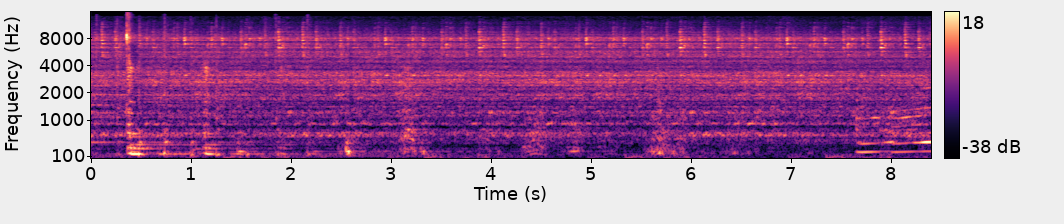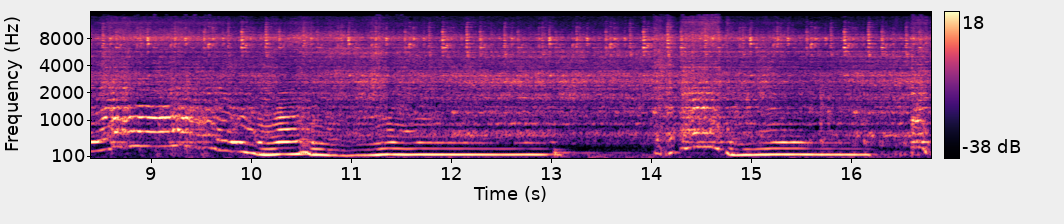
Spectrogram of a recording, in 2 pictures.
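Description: Improvised noise music: scattered clicks and electric-guitar effect noise. About eight seconds in, a long wooden tube is blown like a horn, giving a low tone that glides up and back down and then holds steady. It breaks off shortly after and comes back near the end.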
